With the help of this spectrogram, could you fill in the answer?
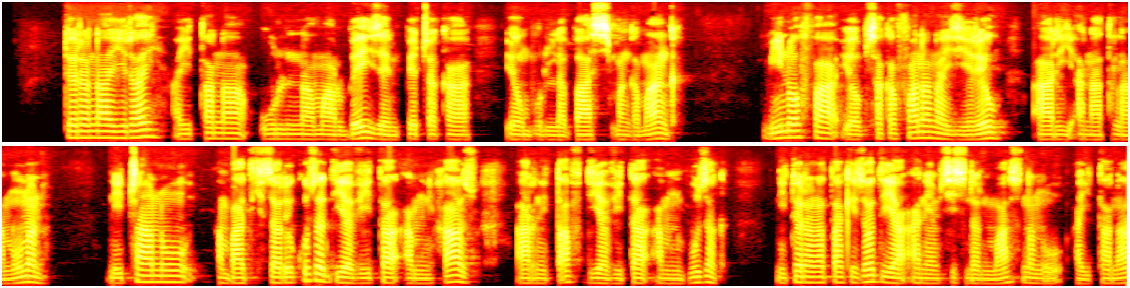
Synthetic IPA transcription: t̪weɾanəiɾaja̰hit̪anəulunəmaɾubeizajmipeʈ͡ʂakə | ḛwambululabasi̥maŋɡamaŋɡə̥ | minofaʔewapi̥sakafananəiziɾew | aɾia̰nat̪ilanunanə̥ | niʈ͡ʂanu | ambad̪ikʲizaɾewkusəd̪iəvit̪aʔaminihazu̥ | a̰ɾinit̪a̰fu̥d̪iəvit̪əʔa̰minibuzakə̥ | nit̪weɾanat̪akizod̪iə̰ʔa̰namisisiɳɖ͡ʐənimasinənṵait̪ana

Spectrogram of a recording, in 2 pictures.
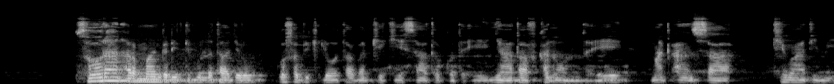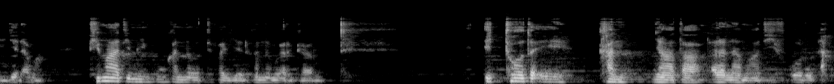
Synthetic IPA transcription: so̞ːɾaːnɐɾmaːŋɡɐd̪ɪt̪ːɪmʊlːɐt̪aːd͡ʒɪɾʊɡ̥ɔsɐbɪkʼɪlo̞ːt̪abɐkːeːkʰe̞ːsːaːt̪ɔkːɔt̪ɐʔeːɲaːt̪aːfkɐnɐnt̪ɐʔeː | mɐkʼaːnsaː | t̪ʰɪmaːt̪ɪmiːd͡ʒɛᶑɐmɐ | t̪ʰɪmaːt̪ɪmiːŋkʊŋkɐnːɐmɐt̪ːɪ̥fɐjːɐᶑ̪ʊkɐnːɐmɐɡɐɾɡaːɾʊ | ɪt̪ːo̞ːt̪ɐʔe̞ː | kʰɐnɲaːt̪aːᶑɐlɐnɐmaːt̪iːfoːlʊᶑɐ̥

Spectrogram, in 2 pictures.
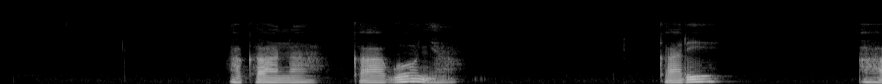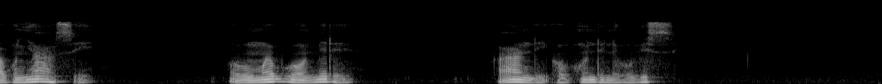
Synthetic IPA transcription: akʰaːna | kʰaɡo̞ːɲa | kaɾi | ahaβuɲaːsi | o̞̰βumwe̞βwo̞ːmiɾe̞ | ka̰ːndḭʔo̞βuːndineβuβisi̥

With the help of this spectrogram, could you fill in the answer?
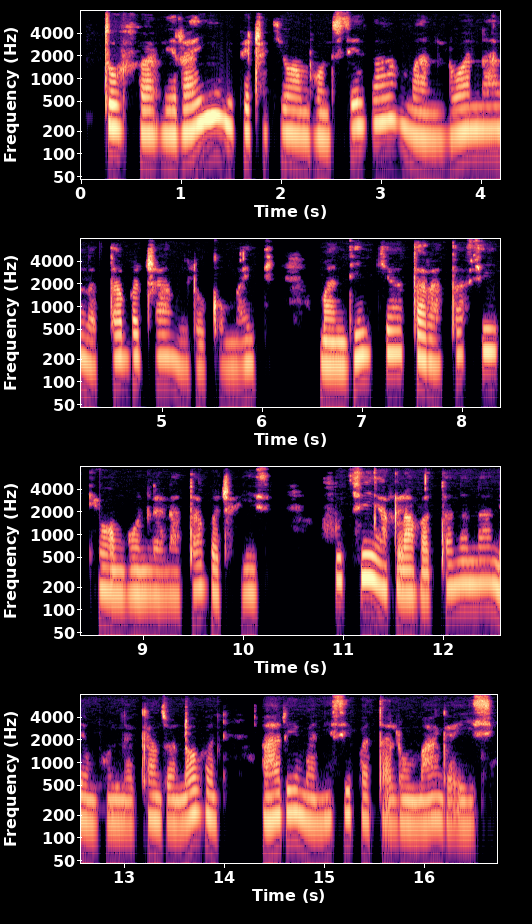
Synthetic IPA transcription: t̪uvivaviɾajmipeʈ͡ʂakʰewambunisevəmanuluanəlat̪abaʈ͡ʂəmiloɡomajnt̪i̥ | mand̪inikʲʰət̪aɾat̪asiewambunilajlat̪abaʈ͡ʂə̥iz̥i̥ | fut͡siaɾilavat̪ananəniambuninakʰand͡ʒanovani̥ | aɾimanisipat̪a̰lumaŋɡə̰iz̥i̥

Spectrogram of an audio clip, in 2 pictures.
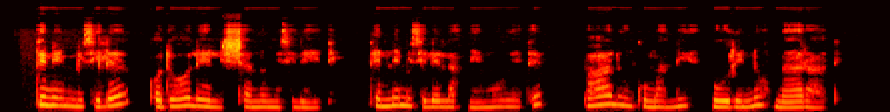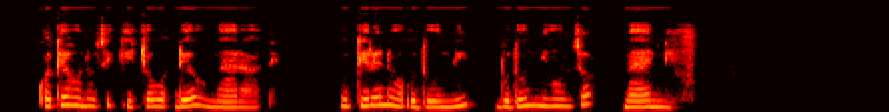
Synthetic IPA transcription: t̪ːɪnɪmɪsɪlɛ | ʔɔd̪ɔle̞ːlːɪʃːɐnːɔmɪsɪleːt̪ɪ̥ | t̪ʰɛnːɛmɪsɪlɛlɐʔneːmːɔweːt̪ʰɛ | b̥aalʊŋkʊmɐnːɪ | uːɾɪnːɔmaaɾaːt̪ɪ̥ | kʼɔt̪ɛhɔnɔsɪkʼːiːt͡ʃːɔwɔɗːɛjɔmaaɾaːt̪ɪ̥ | hʊd̪ːɪɾɛnoːʔʊd̪uːnːɪ | bʊd̪unːɪhɔnsɔ | manːɪjɔ

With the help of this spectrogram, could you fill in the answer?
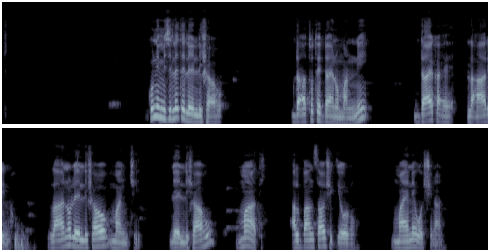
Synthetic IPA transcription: kʊnɪmɪs̬ɪlɛt̪ɛleːlːɪʃa | d̪ɐɐt̪ːɔt̪ɛd̪ɐjnɔmɐnːɪ | d̪ɐjkɐʔɛ | lɐʔaːɾɪnɔ̥ | laːnɔleːlːɪʃaːwɔmɐnt͡ʃːɪ̰ | leːlːɪʃaːhʊ | maːt̪ɪ̥ | ʔɐ̰lbaːnsaːwɔʃɪkʼːɪjoːnɔ̰ | mɐjnɛwɔʃːɪna̰n

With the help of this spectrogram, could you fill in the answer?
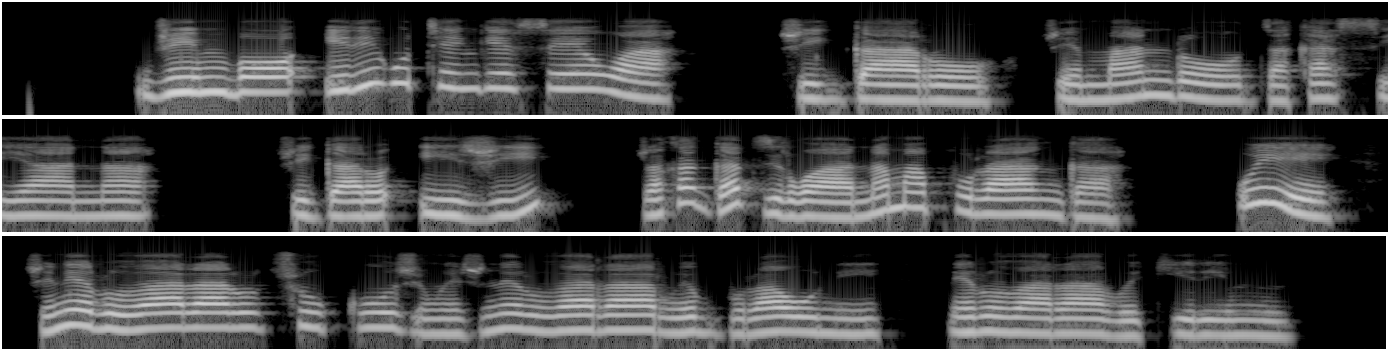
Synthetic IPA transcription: nʐimbo̞irikutʰe̞ŋɡe̞se̞wa | ʐ̥iɡʱaro̞ | ʐ̥e̞mando̞d͡zakasijaːna | ʐ̥iɡʱaɾo̞iʐi | ʐ̥akaɡʱad͡zirwanamapuraːŋɡa | uje̞ | ʐ̥ine̞ruʋararut͡ʂukuʐimwe̞ʐine̞ruʋararwe̞bʱurauni | ne̞ruʋaɾarwe̞kʰiriːmu

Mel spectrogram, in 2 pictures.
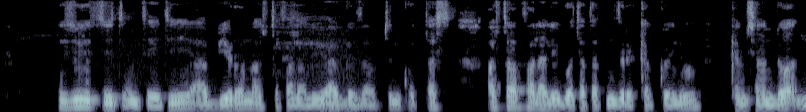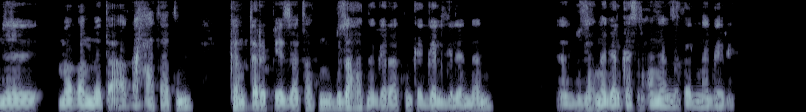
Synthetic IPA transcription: ʔɨzit͡sʼit͡sʼɨɨnt͡sʼet̪ʰiaβbiɾo̞naβzɨt̪ʰɐfɐlalɐjuaβɡɐzawt̪ʰɨnkʰot̪ʰʼːasʔaβzɨt̪ʰɐfɐlalɐjubo̞t̪ʰat̪ʰat̪ɨnzɨɾɨkʰːɐβkʰo̞jnu | kʰɐmsand̪o̞nɨ | mɐkʼɐmːɐt̪ʼɐ̰ʔa̰kʼaħat̪ʰat̪ʰɨn | kʰɐmt̪ʼɐɾpʼezat̪ʰat̪ɨnbɨzuħat̪nɐɡɐɾat̪ʰɨnkʰɐɡɐlɡɨlɐnːɐn | bɨzuħnɐɡɐɾkʰɐsɾħinazɨxɨʔɨlnɐɡɐɾiju

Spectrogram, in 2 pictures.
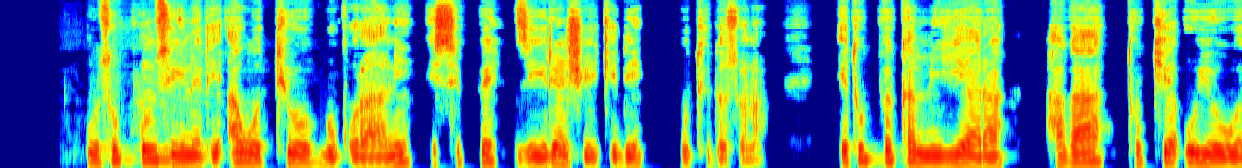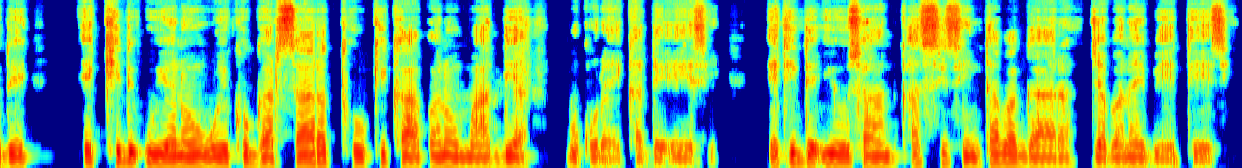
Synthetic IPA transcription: ʔʊsʊpːʊns̬iːnɛt̪ɪʔɐwɔt̪ʰːɪjobʊkʼʊɾaːnɪɪsːɪpːɛziːɾɪjɐnʃiːkʼɪd̪ɪ | ʊt̪ʰːɪd̪ɔsɔnɐ | ʔɛt̪ʊpːɛkːɐmɪjːɪjaːɾɐ | hɐɡaːt̪ʊkːɪjɐʔʊjoːwɔd̪ɛ | ɛkʰːɪd̪ɪʔʊjɐnɐwwɔjkːɔɡɐɾsaːɾɐt̪ʰo̞ːkːɪkʰaːpɐnɐwmaːd̪ːɪja | bʊkʼʊɾɐjkːɐd̪ɛʔe̞ːs | ʔɛt̪ɪd̪ɛʔɪjoːsaːnkʼɐsːɪsɪnt̪ːɐbɐɡːaːɾɐd͡ʒɐbɐnɐjbe̞ːt̪ːe̞ːs

